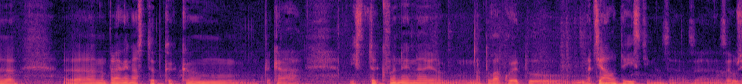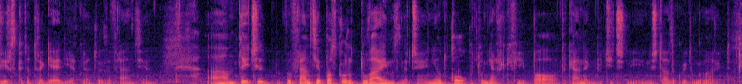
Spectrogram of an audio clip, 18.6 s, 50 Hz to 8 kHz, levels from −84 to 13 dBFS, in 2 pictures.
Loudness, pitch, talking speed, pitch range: -22 LUFS, 100 Hz, 130 wpm, 95-110 Hz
